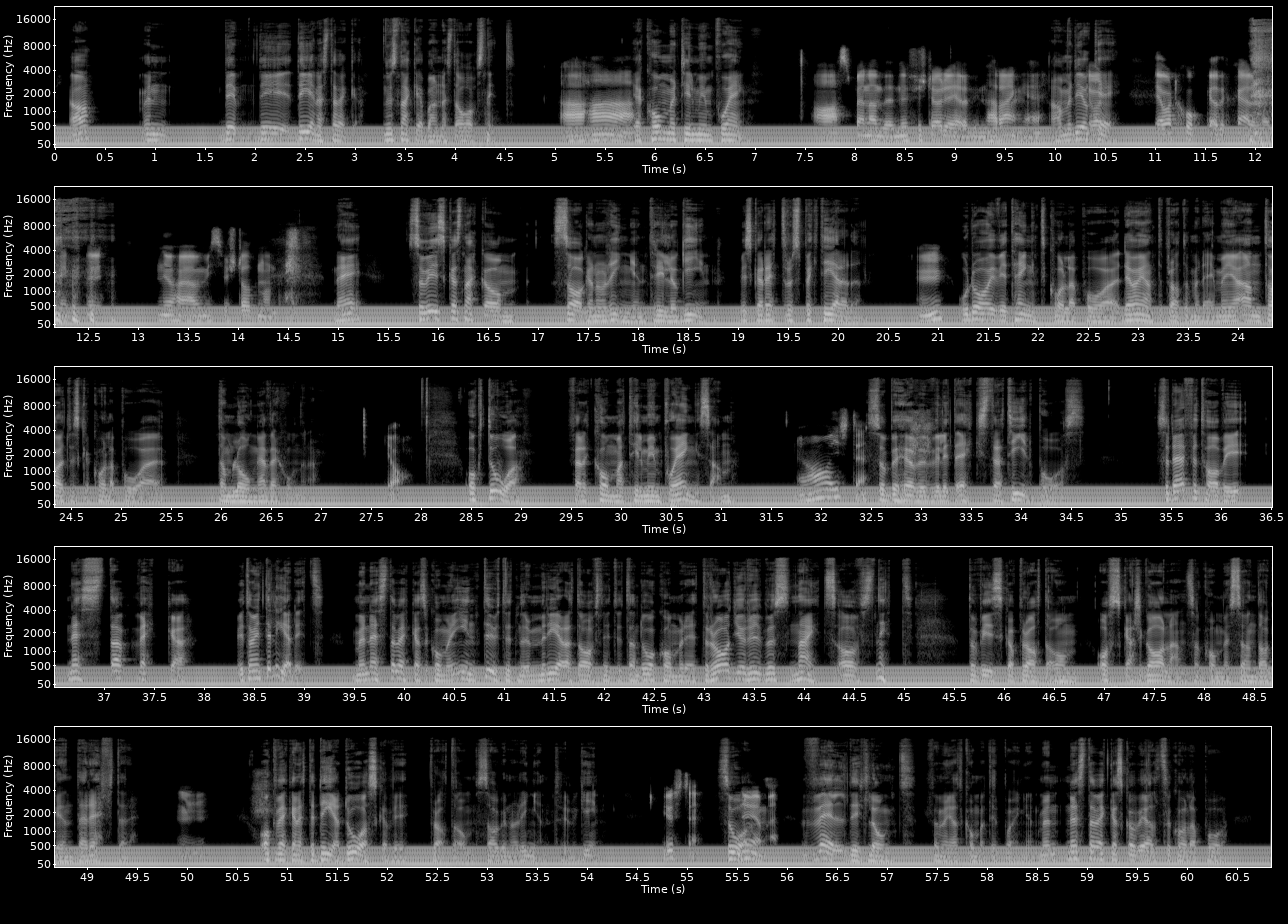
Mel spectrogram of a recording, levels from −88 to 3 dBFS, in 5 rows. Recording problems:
electrical hum; loud; throughout; 60 Hz, 9 dB below the speech

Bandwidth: 16.5 kHz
